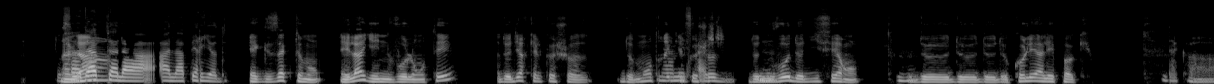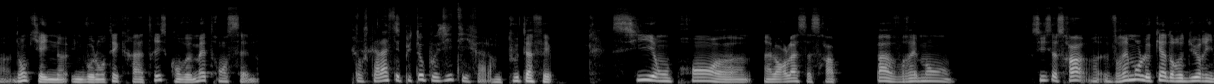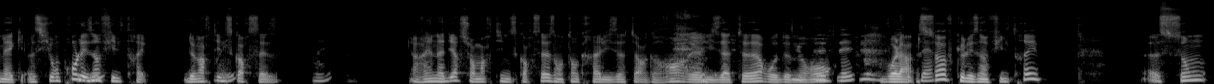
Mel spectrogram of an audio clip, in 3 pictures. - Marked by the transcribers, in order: other background noise; chuckle; stressed: "grand"
- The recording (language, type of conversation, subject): French, podcast, Que penses-tu des remakes et des reboots aujourd’hui ?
